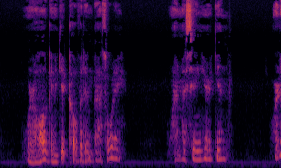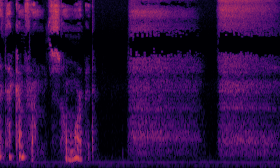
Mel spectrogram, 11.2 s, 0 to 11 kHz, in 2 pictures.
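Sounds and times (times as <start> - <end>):
speech: 0.8 - 2.6, 3.5 - 4.6, 5.5 - 7.6
slow deep breathing during a meditation session: 8.1 - 11.2.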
